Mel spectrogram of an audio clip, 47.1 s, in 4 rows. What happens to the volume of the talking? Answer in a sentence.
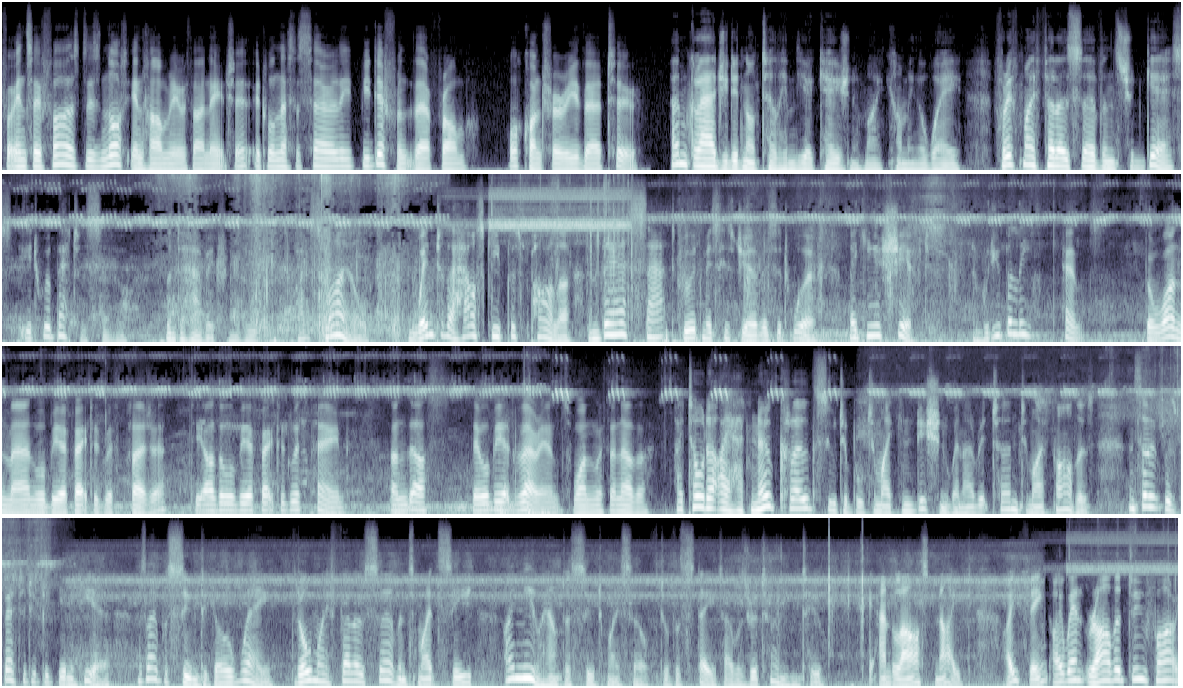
The loudness of the talking stays about the same.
